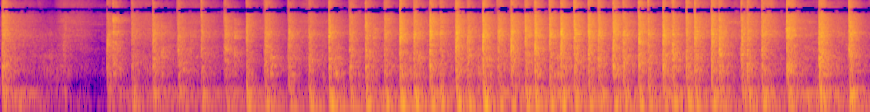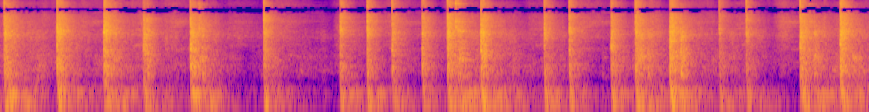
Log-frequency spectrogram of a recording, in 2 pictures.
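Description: Boxing gloves hitting a hanging heavy punching bag in a long rapid flurry of punches, several a second, then a short pause about two-thirds of the way through before slower, spaced punches resume.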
